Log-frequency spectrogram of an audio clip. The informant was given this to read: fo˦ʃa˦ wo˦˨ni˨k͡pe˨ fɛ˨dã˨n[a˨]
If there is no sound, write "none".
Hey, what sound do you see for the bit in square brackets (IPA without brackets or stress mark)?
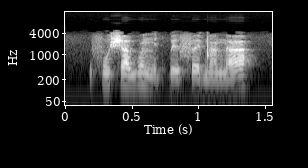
a˨˦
